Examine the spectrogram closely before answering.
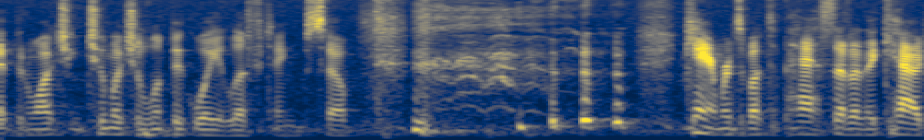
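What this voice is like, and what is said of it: Weird put-on accent. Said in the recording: “this weird accent”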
